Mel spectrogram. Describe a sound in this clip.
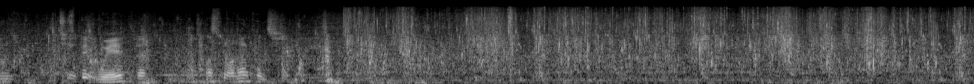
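Water laps and splashes against the side of a small boat.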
